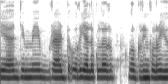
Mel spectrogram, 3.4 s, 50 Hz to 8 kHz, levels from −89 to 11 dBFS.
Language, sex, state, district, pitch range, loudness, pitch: Hindi, female, Haryana, Jhajjar, 210-215 Hz, -14 LUFS, 210 Hz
